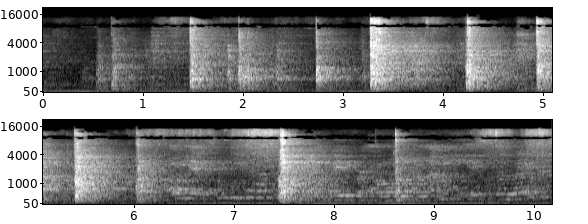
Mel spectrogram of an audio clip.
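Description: Metal clanks of gym weight equipment, sharp knocks coming irregularly about once a second, each ringing briefly.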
